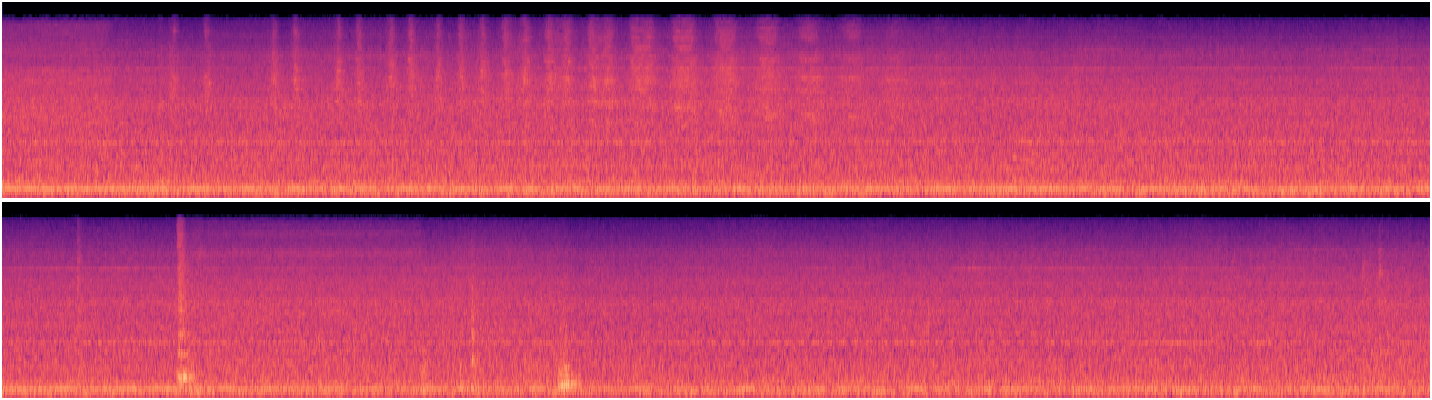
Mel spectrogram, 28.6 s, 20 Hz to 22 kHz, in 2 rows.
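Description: Steady hum of ground support equipment running beside an Airbus A380 during a landing-gear retraction test on jacks. Light rapid ticking comes in the first several seconds, then a sharp click about sixteen seconds in and a short knock about twenty seconds in, as the nose gear stows and its doors close.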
